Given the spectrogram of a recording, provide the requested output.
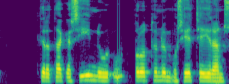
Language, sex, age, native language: Icelandic, male, 20-29, Icelandic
